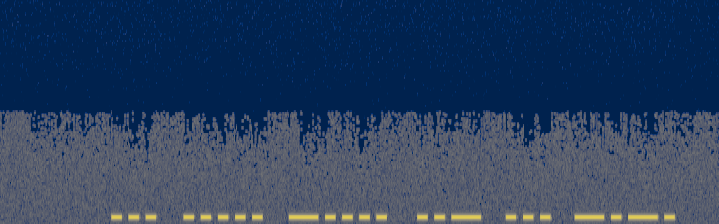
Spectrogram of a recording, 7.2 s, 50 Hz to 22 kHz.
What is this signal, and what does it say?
Morse code, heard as a keyed tone, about 14 wpm, 800 Hz. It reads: S56USC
